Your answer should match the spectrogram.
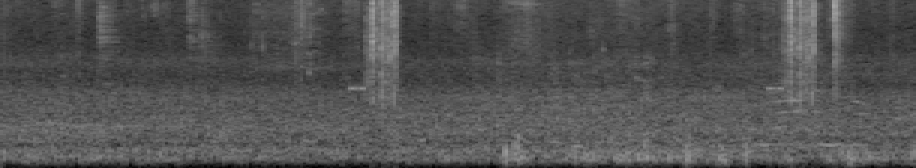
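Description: Several voices chattering in the background, with a sharp click about two and a half seconds in and a quick double click near the end.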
